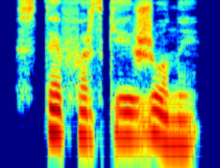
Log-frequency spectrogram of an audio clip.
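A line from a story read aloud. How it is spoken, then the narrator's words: Low-voiced repetition. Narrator (Russian): вполголоса повторила Селия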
